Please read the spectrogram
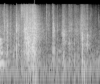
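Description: Trading-card packaging crinkling as it is handled and opened by hand, with one louder rustle about half a second in and then scattered small crackles.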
